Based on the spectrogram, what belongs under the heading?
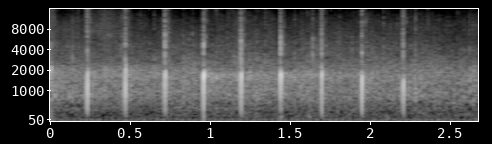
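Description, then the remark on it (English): Applause from an audience, heard as a steady run of about nine crisp, evenly spaced claps landing roughly four per second, with no talking over them. “And she's one among many, but worth applause anyway.”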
